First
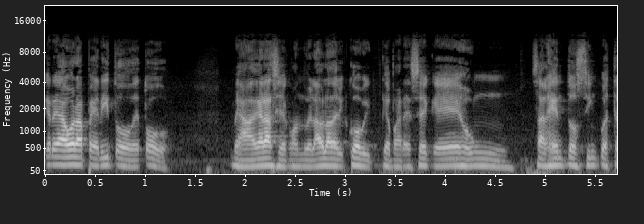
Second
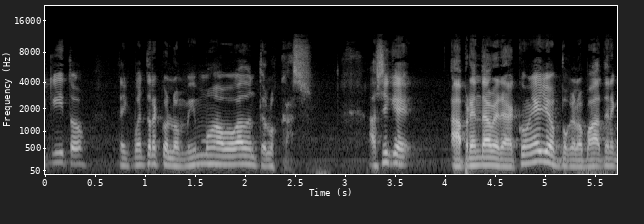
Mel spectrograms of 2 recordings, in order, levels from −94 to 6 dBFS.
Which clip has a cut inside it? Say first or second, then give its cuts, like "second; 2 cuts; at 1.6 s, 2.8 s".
first; 2 cuts; at 1.7 s, 4.8 s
